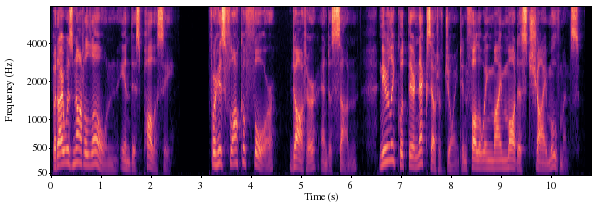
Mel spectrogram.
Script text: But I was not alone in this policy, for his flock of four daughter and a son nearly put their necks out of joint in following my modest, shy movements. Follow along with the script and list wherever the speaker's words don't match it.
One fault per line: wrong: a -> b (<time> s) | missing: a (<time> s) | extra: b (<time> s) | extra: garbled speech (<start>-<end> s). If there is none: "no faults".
no faults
